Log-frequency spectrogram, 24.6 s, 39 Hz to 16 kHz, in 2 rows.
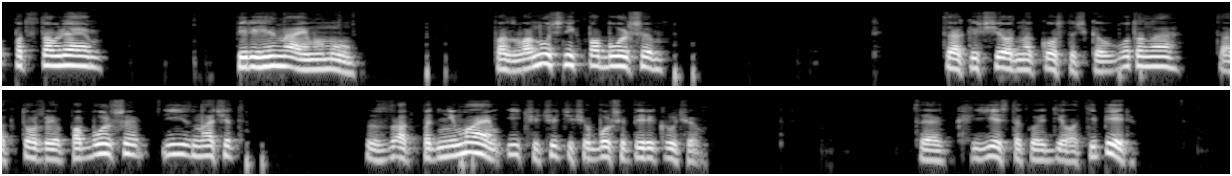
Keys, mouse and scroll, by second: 4.1 g, 5.1 click, 6.7 g, 8.0 click, 11.2 g, 12.6 click, 13.1 click, 14.6 g, 16.2 click, 16.9 r, 18.0 click, 19.3-20.5 middle drag, 23.3 middle click.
